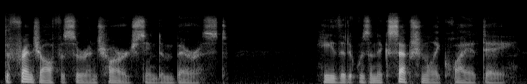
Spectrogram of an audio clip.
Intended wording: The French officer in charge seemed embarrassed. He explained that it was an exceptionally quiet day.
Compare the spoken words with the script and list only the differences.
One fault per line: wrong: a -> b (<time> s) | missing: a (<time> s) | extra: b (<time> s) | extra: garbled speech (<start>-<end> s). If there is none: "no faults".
missing: explained (3.4 s)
